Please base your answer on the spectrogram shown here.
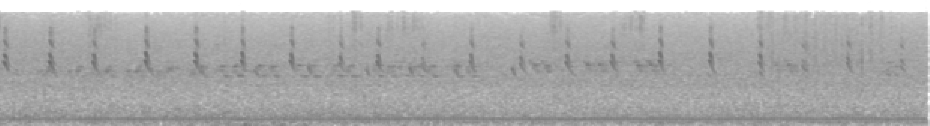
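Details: Baby American robins in Georgia heard as a fairly regular string of faint, thin, high squeaks, roughly three per second, over a constant low background hum.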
